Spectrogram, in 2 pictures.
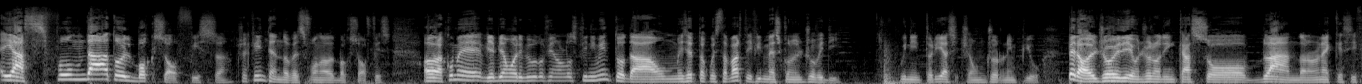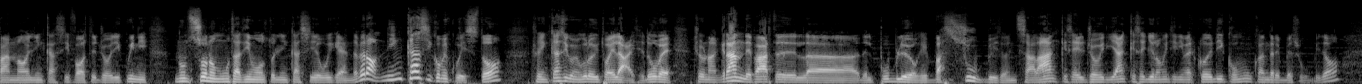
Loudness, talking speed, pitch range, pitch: -19 LUFS, 240 wpm, 105-145 Hz, 115 Hz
